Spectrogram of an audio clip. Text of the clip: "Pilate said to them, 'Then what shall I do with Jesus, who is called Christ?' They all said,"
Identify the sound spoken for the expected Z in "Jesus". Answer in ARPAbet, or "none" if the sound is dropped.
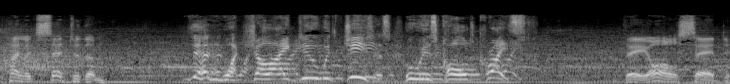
Z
